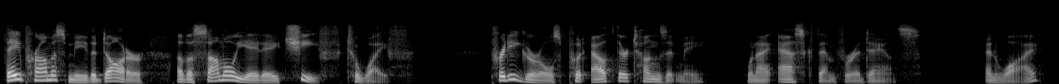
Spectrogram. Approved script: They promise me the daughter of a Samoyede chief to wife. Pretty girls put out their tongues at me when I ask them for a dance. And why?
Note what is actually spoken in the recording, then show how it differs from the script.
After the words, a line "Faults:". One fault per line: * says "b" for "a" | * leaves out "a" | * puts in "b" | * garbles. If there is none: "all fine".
They promise me the daughter of a Samoyede chief to wife. Pretty girls put out their tongues at me when I ask them for a dance. And why?
Faults:
all fine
